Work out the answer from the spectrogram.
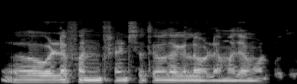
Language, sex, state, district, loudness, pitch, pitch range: Kannada, male, Karnataka, Shimoga, -19 LUFS, 100 Hz, 90-105 Hz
